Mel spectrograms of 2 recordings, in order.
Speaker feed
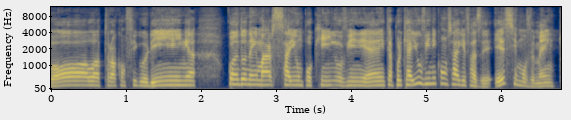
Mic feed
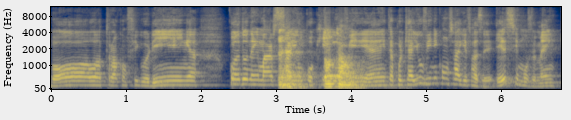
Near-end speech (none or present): present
